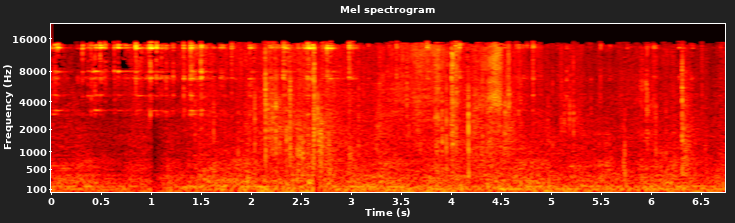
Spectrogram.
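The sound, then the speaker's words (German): Keys to a cabin jangle and clink in a loose, irregular rattle for several seconds as they are handed over, moderately loud, with no one speaking. “Hier ist die Schlüssel für eure Hütte.”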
